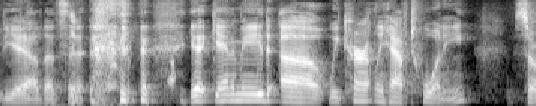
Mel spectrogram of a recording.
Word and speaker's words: Ganymede: I pronounce that right, or how would you pronounce Ganymede, yeah, that's it? it. Yeah, Ganymede, we currently have 20.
